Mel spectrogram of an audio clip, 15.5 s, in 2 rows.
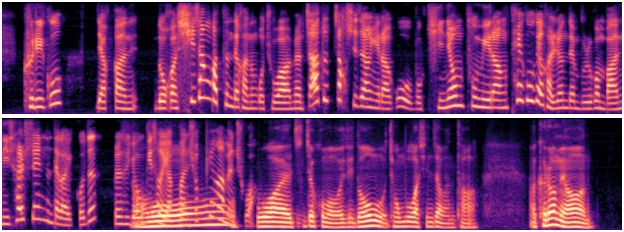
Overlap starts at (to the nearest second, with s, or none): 9 s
